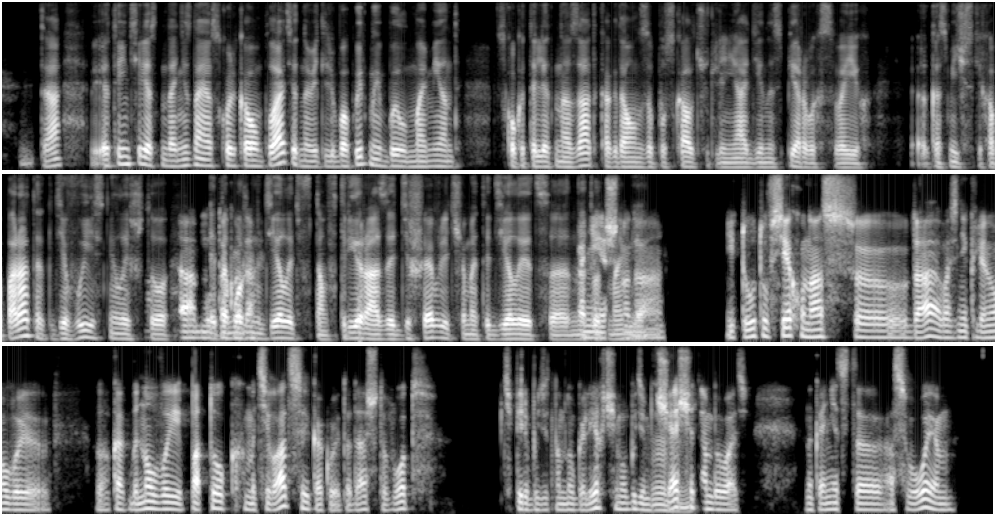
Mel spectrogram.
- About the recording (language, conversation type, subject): Russian, unstructured, Почему люди изучают космос и что это им даёт?
- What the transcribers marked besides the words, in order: other background noise; background speech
